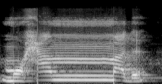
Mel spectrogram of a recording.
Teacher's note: हा बरीक है, इसका ताल्लुक हल्क से है, सीने से नहीं है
